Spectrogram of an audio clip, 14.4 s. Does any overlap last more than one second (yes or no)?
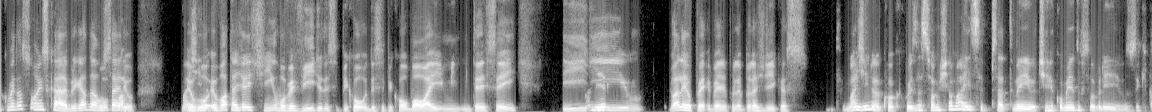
no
